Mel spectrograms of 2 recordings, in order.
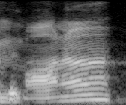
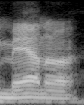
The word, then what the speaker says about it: mana: It's actually mana. I've seen people specifically like making posts like, you guys are all pronouncing it wrong. But you know what? If you play the game, they say mana in the game.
